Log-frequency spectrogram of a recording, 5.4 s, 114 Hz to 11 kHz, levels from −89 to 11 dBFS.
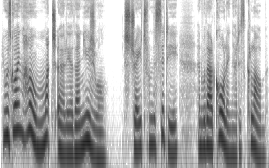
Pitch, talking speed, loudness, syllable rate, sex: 210 Hz, 200 wpm, -17 LUFS, 5.0 syllables/s, female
